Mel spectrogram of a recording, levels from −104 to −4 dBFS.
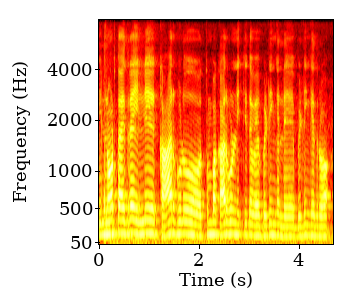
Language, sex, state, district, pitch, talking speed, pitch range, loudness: Kannada, male, Karnataka, Shimoga, 150 Hz, 165 wpm, 140-165 Hz, -16 LUFS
